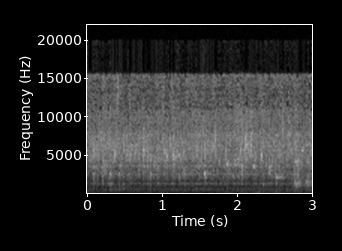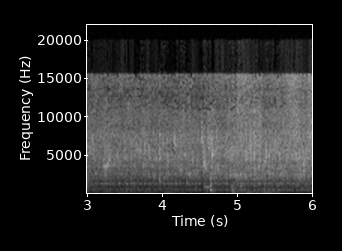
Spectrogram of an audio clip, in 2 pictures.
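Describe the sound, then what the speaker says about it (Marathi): Sliced onion sautéing in hot oil with cumin and mustard seeds for Khandeshi masala khichdi, a steady close sizzling hiss with faint stirring clicks and no talk. "त्यामध्ये घेतलेला कांदा आहे स्लाइस केलेला तो टाकून घेऊ आणि कांदा आपल्याला चांगला परतून घ्यायचा आहे"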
